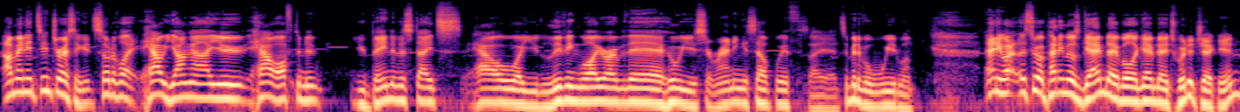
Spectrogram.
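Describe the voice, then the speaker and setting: A man with an Australian accent, very fast, fairly high-pitched, with very wide pitch swings. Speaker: sports podcast host. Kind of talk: casual chat. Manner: casual, swearing.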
